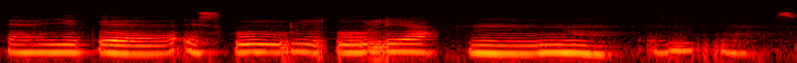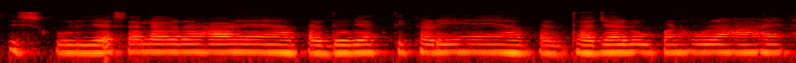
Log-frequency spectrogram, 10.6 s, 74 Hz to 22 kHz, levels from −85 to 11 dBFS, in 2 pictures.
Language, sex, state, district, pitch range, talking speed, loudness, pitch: Hindi, female, Chhattisgarh, Kabirdham, 190-205 Hz, 75 wpm, -34 LUFS, 200 Hz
